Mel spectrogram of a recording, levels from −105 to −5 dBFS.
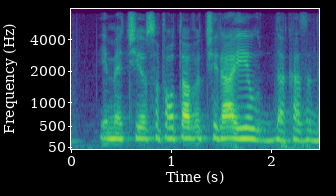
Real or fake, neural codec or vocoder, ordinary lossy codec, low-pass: real; none; none; 7.2 kHz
